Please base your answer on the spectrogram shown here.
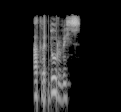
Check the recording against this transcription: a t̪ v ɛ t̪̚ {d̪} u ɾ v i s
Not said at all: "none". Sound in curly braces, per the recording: d̪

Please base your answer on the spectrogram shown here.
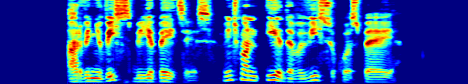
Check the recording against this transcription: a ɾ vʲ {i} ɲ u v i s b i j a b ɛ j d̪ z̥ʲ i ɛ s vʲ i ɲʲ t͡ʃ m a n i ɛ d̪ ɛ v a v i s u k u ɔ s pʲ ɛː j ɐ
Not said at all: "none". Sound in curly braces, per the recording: i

